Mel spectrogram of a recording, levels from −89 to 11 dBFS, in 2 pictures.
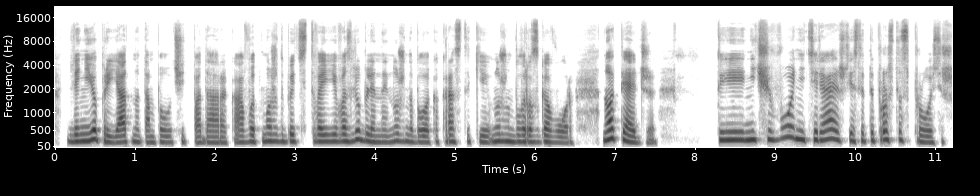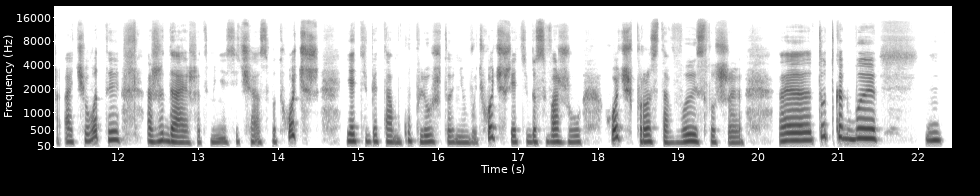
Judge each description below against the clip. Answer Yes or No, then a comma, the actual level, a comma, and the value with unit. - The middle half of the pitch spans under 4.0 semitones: No, average, 4.3 semitones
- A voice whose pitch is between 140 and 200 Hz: Yes, medium, 185 Hz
